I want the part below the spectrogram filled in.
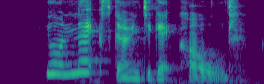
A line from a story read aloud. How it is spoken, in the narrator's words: sighed Little Bear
